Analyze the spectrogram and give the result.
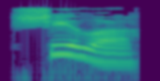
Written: Shiela

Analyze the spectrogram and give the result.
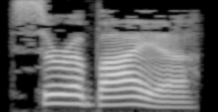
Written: surabaya

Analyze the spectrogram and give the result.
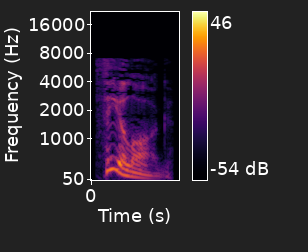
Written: theologue

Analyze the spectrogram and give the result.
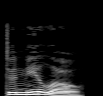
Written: danylo

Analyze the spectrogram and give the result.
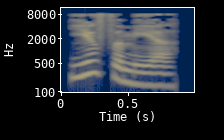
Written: euphimia

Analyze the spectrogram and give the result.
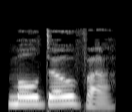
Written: moldova

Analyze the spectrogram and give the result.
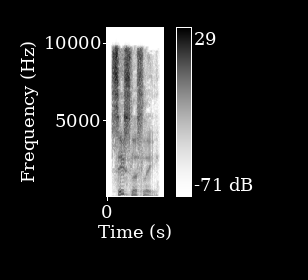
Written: ceaselessly

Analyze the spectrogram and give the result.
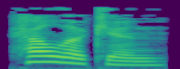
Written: hellekin

